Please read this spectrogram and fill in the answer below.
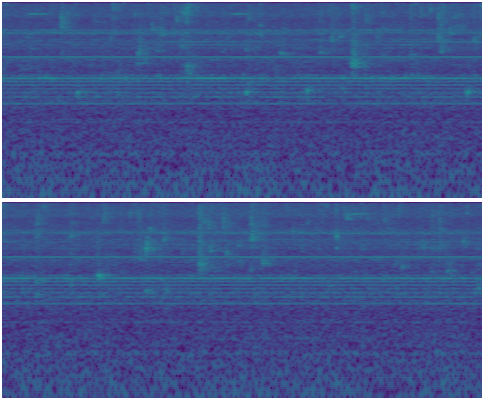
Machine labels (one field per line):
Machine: pump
